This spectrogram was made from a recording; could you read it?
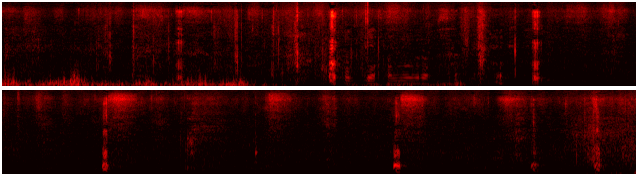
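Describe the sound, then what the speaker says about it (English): Soft grunts from a pig close by in Napuchis, Mexico, as its tummy is rubbed, intermittent, with people talking quietly in the background. "There's a happy pig getting its tummy rubbed."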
